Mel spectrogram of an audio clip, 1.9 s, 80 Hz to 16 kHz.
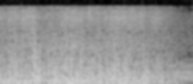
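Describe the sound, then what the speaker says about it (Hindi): Patalpani waterfall in Madhya Pradesh, falling from about 300 feet, a loud, dense, continuous rushing roar of water, steady and close, with no voices. "ये झरना करीब 300 फीट की ऊंचाई से गिरता है।"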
